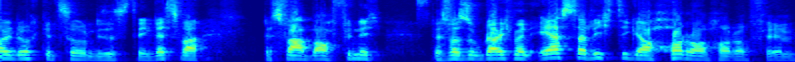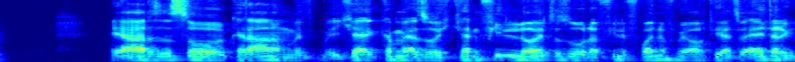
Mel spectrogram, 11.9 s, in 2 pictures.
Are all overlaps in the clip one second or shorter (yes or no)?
yes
